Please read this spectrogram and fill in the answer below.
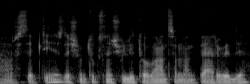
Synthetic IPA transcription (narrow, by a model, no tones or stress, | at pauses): ɐɾsʲɛpʲt̪ʲiːnʲɛzʲd̪ʲæʃʲɪmt̪uːkst̪ɐnʲt͡ʃʲʊlʲiːt̪uɐʋɑntsɐmɐnpʲɛɾʲʋʲɛd̪ʲe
